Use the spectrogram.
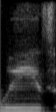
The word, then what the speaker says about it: Lise: No, I am Lise, or rhymes with bees.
